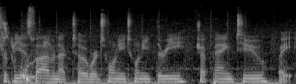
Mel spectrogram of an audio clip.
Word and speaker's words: Trepang: Released for PS5 in October 2023, Trepang2...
